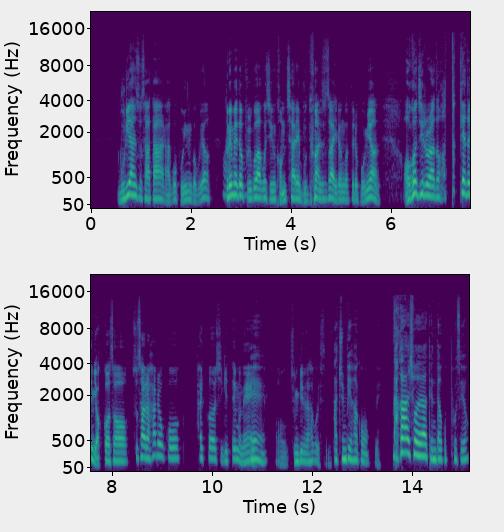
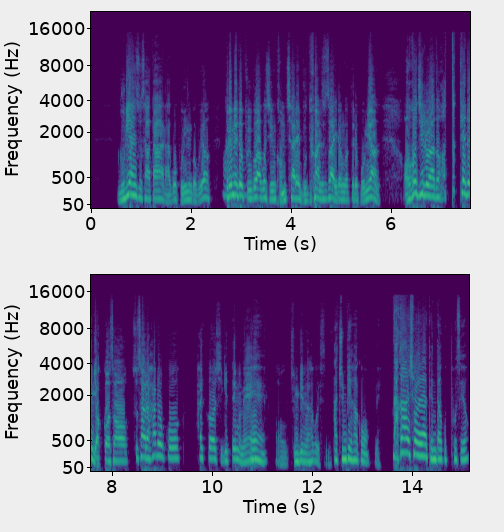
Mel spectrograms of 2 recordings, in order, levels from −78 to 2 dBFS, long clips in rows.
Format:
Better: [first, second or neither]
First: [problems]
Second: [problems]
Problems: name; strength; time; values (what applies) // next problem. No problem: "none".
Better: first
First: none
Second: distortion; heavy; 11% of the sound clipped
